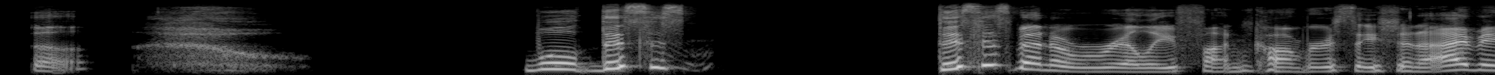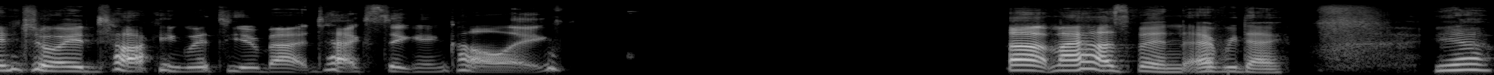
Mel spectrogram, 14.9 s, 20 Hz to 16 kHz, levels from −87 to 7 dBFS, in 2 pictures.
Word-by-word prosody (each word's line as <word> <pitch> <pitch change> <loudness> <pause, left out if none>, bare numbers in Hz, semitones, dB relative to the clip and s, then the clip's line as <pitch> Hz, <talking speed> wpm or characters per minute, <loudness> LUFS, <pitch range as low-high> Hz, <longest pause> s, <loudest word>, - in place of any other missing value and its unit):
Uh. 330 - -8 2.2
Well, 300 +2 +4
this 435 - +5
has 385 -1 +1 1.3
this 415 +10 +6
has - - +6
been 300 -5 +4
a 230 -3 +1
really 190 -1 -2
fun 195 +2 -8
conversation. 205 - -4
I've 255 +7 +6
enjoyed 245 -6 -1
talking 210 +3 -2
with 205 +3 -10
you 195 -3 -8
about 185 -1 -6
texting 360 - -7
and 200 - -26
calling. 290 +5 -8 2.2
Uh, 255 -1 +7
my 250 0 +4
husband, 210 - -2
every 200 0 -4
day, 155 -1 -7 0.7
yeah. 260 +2 -4
235 Hz, 105 wpm, -23 LUFS, 200-285 Hz, 2.2 s, Uh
